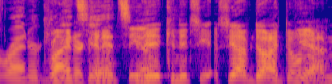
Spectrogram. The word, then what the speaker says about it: Knizia: Rainer Nizia. Basically, you have a It's not Reiner Reiner Knizia? Knizia? Knizia.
